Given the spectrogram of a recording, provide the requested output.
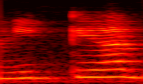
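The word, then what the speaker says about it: नित्या: তারপরের শব্দটা আছে নিত এবার নিত্যার জন্য হবে নিত্যার জন্য হবে জফলা আছে এজন্য লাল দিয়েছি এক নম্বরে তালিকাভুক্তটা করে দেওয়া আছে জফলা থাকলে হসই প্লাস অন্তস্ত হয় এখানে যেহেতু ত জফলা আকার আছে সেজন্য হসই প্লাস অন্তস্ত আকার উপরের ব্রাকেটে দিলাম এবার ত এর সাথে এই হসই প্লাস অন্তস্ত আকারটা পুড়িয়ে দিলে যে উচ্চারণটা বেরিয়ে আসে তিয়া ঠিক সংস্কৃততে সেই উচ্চারণটাই হবে তাহলে কি পেলাম আগমা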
